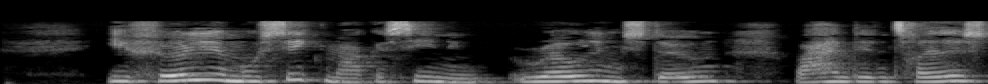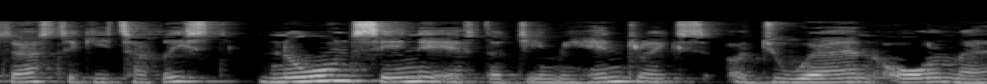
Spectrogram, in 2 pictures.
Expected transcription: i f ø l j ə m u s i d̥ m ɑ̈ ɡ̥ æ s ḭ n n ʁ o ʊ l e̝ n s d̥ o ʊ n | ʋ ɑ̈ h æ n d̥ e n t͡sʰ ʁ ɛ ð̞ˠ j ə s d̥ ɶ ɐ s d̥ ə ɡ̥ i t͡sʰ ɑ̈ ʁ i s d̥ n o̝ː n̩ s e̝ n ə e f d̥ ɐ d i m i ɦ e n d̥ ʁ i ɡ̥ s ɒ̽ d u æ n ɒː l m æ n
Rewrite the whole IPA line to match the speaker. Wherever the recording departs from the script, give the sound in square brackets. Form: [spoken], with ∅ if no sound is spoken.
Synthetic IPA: i f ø l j ə m u s i [ɡ̥] m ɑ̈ ɡ̥ æ s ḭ n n ʁ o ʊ l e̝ [ŋ] s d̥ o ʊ n | ʋ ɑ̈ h æ n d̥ e n t͡sʰ ʁ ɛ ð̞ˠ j ə s d̥ ɶ ɐ s d̥ ə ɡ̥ i t͡sʰ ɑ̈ ʁ i s d̥ n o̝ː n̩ s e̝ n ə e f d̥ ɐ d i m i ɦ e n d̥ ʁ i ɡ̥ s ɒ̽ d u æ n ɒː l m æ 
